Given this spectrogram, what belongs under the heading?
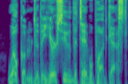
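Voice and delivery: big, swooping put-on radio announcer voice. Host opening the podcast, finally trying out his radio announcer voice. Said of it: "I've always wanted to use the radio voice".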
